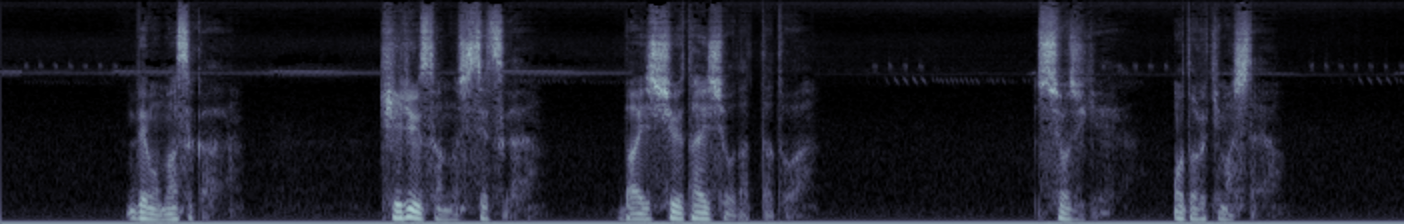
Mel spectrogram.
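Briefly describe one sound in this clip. A man speaks in a calm, serious voice.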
